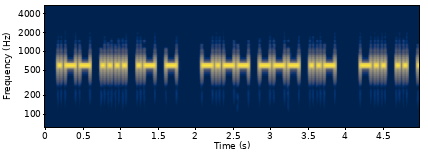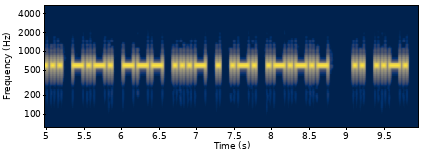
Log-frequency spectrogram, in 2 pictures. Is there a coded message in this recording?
Yes: Morse code from 0.2 to 9.8 s, heard as a keyed tone, about 25 wpm, 600 Hz. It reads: WHAT YOU DISCOVER. IF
